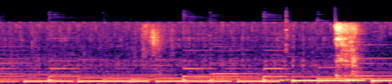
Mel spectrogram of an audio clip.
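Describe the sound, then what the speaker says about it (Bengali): Tomatoes with turmeric and salt fry in a pan, a soft continuous sizzle running beneath a louder stepped musical melody, with a couple of brief brighter crackles near the end. "কাজেই আমি এখানে এইটাই ভালো করে আগে ভেজে নিচ্ছি"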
